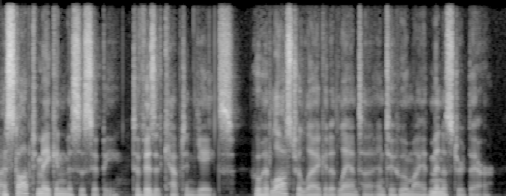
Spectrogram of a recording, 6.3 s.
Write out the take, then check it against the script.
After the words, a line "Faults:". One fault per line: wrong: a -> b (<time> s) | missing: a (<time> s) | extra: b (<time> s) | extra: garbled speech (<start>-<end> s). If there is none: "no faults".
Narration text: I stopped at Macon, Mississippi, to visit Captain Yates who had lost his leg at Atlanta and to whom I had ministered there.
I stopped Macon, Mississippi, to visit Captain Yates who had lost her leg at Atlanta and to whom I had ministered there.
Faults:
missing: at (0.5 s)
wrong: his -> her (3.7 s)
